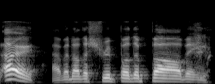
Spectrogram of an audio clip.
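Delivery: a cheery, overplayed Australian shout-out; mock Australian accent. Bitten surfer jokes as he wades ashore, in a hammed-up Australian accent. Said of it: "I can only imagine".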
